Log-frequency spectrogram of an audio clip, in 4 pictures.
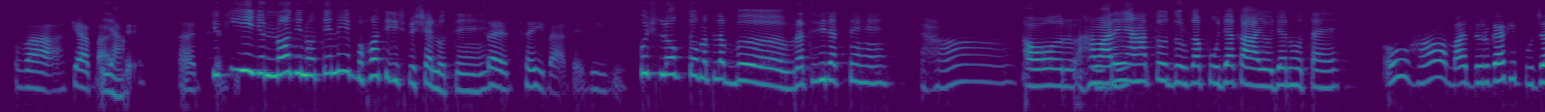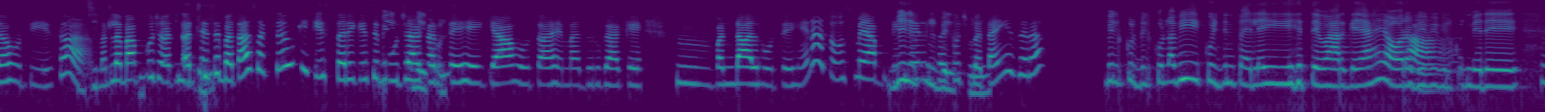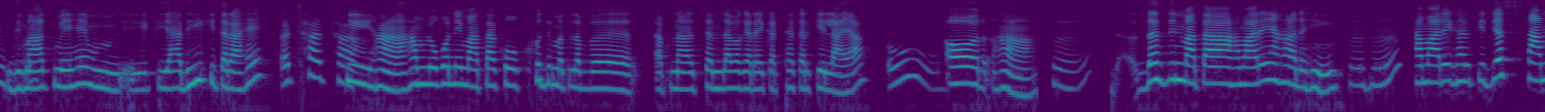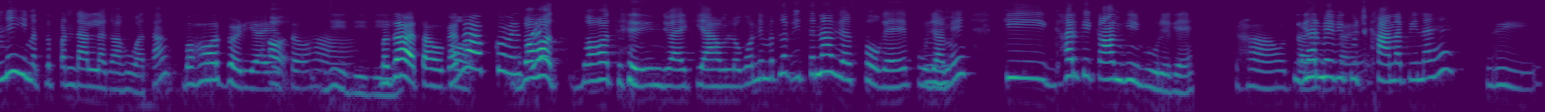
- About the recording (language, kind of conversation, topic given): Hindi, podcast, त्योहारों का असल मतलब आपके लिए क्या है?
- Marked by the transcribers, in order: in English: "याह"; in English: "स्पेशल"; in English: "डिटेल्स"; laughing while speaking: "ये"; in English: "जस्ट"; chuckle; in English: "एन्जॉय"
